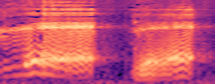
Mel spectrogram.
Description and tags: A cartoony frog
